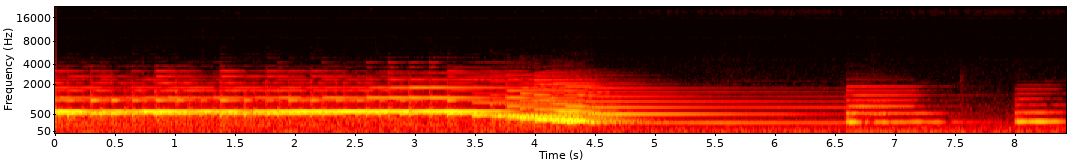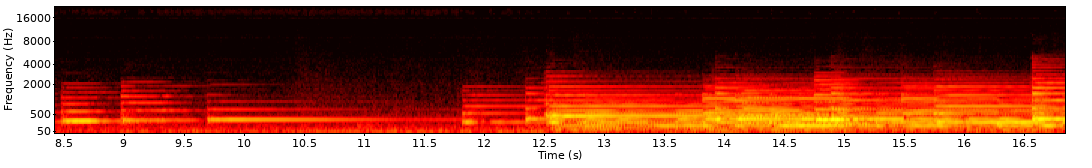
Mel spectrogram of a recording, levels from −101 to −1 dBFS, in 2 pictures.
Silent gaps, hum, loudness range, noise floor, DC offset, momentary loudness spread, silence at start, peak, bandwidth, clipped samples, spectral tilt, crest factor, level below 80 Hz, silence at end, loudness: none; none; 16 LU; -61 dBFS; under 0.1%; 21 LU; 0 s; -18 dBFS; 4.6 kHz; under 0.1%; -10 dB/octave; 18 dB; -60 dBFS; 0 s; -34 LUFS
